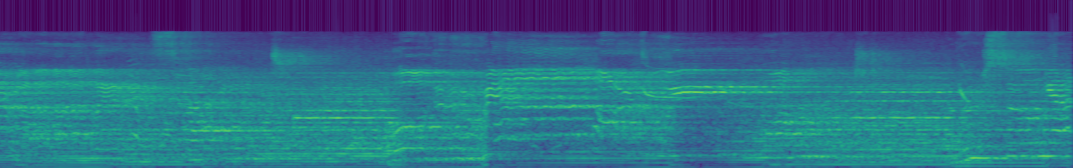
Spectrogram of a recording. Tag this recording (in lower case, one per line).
female singing
music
